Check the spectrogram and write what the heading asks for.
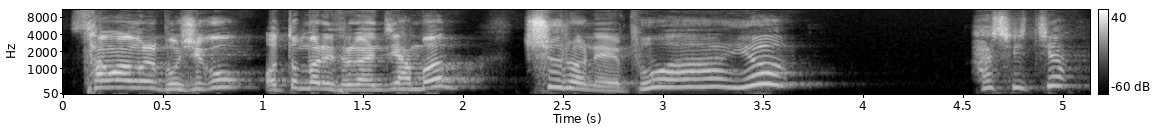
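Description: A man who teaches English to children in a playful, joking way, mixing explanation with slow English phrases. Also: extremely high pitch, animated. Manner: playful, jokey, switches between Korean explanation and slow English. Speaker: English tutor. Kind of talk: animated English lesson for children.

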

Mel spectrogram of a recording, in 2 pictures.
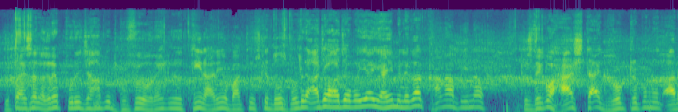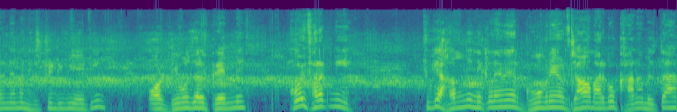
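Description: A man's voice: fairly high pitch, noisy background. A middle-aged man co-hosting a travel show outdoors, teasing and joking, speaking on a lapel mic. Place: outdoors at a desert bird site.

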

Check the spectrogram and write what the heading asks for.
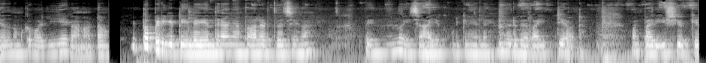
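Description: A woman's voice: lowish voice, dark tone. A woman, chatting in a casual home vlog and coaxing her toddler in a sing-song way. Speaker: mother and home vlogger.

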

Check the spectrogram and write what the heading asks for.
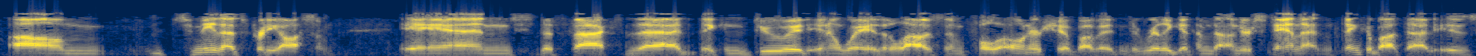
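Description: Deep-voiced man presenting in a webinar. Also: dry recording, dull audio. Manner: casual, enthusiastic, frequent ums. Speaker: teacher presenting on puppets.

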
